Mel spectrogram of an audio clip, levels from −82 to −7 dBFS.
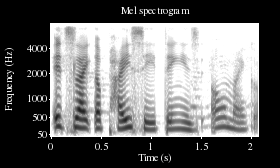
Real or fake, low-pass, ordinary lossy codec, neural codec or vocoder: real; 7.2 kHz; none; none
